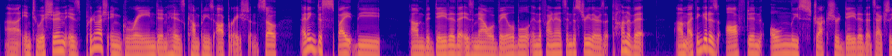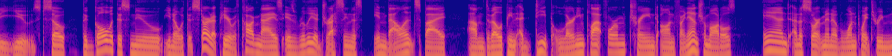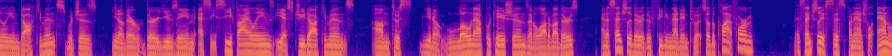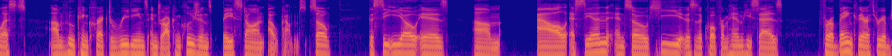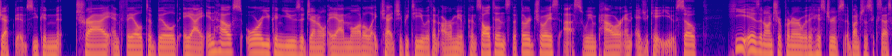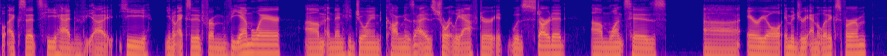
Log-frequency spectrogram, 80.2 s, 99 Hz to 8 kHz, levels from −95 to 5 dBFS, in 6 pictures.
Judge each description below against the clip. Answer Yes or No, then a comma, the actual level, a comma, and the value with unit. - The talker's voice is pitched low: Yes, low, 105 Hz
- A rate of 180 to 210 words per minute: No, average, 170 wpm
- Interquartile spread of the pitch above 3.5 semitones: No, average, 3.2 semitones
